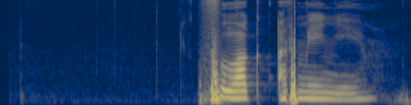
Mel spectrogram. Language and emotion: Russian, neutral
